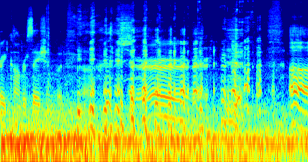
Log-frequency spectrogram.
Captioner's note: group laughter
